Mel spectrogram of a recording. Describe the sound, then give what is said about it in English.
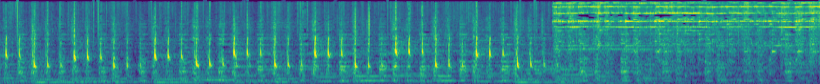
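A loud alarm clock bell rings in rapid, steady bursts for about five seconds, then cuts off into a continuous hissing, humming background. No one speaks. “Doggone clock goes off in the morning, wakes me up without any warning.”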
